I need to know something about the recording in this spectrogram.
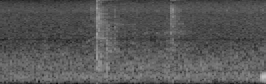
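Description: Steady wind noise on the microphone, with a sharp click a little under a second in and a fainter click about half a second later as small items are handled on a wooden table.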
